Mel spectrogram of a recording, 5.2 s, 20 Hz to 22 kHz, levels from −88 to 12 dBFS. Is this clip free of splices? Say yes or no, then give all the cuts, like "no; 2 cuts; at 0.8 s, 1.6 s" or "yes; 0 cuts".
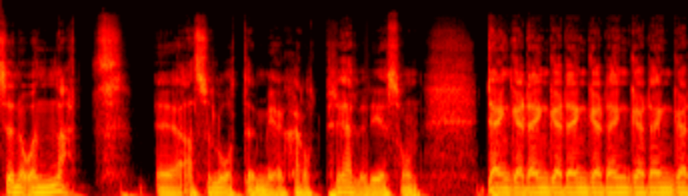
yes; 0 cuts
